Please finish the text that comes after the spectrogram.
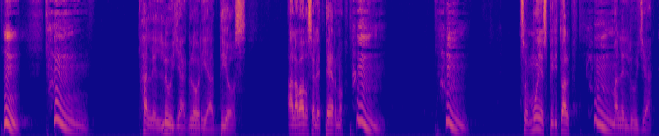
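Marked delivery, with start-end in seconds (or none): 2.9-13.1 low, slow, breathy-holy mock piety; mock pious voice. Preacher mocking a showy believer with low, slow mock piety. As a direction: ham up a falsely spiritual churchgoer.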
